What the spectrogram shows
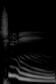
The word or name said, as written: chiin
